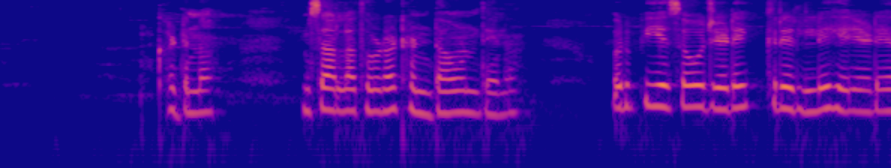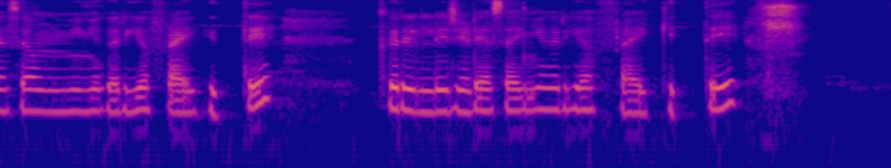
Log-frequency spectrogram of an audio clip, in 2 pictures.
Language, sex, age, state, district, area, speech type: Dogri, female, 18-30, Jammu and Kashmir, Udhampur, rural, spontaneous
